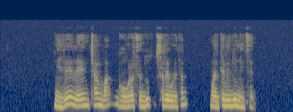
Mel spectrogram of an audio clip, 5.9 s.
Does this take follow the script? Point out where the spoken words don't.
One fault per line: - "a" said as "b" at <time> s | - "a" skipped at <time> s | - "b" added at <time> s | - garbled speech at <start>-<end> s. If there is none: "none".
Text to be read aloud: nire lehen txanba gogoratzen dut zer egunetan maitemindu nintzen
none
